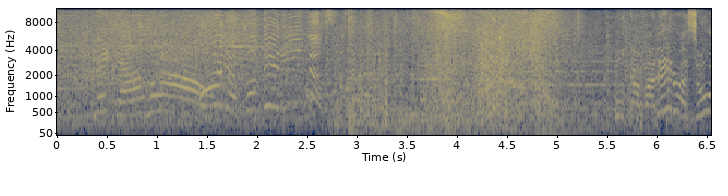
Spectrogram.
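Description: Cartoon soundtrack: background music with swooping, gliding sound effects, then a loud rushing, crashing sound effect from about three to five seconds in.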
